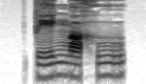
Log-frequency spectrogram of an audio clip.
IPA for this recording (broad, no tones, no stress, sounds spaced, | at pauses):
p e ŋ ɒ h u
